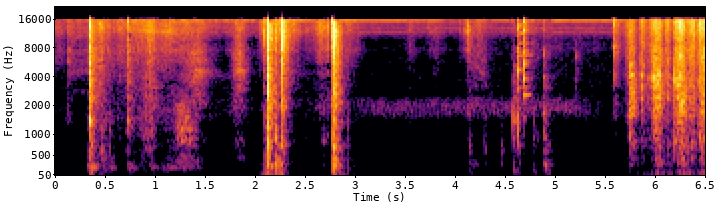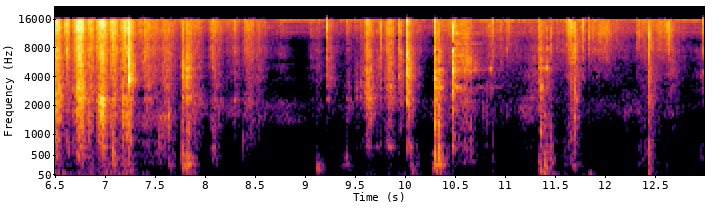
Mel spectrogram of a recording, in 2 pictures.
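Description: Rotary cutter rolling through folded lining fabric along an acrylic quilting ruler on a cutting mat, in several short cutting strokes with pauses between them, and a few sharp knocks as the ruler and fabric are handled.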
